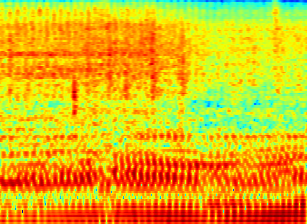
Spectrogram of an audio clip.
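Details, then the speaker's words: Car driven out with an engine miss: lumpy, uneven idle with a stumbling low pulse and loose clatter; it is missing pretty badly, cause not yet found, and no water in the oil. "at least you don't have water in no oil yeah it's missing missing pretty bad"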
